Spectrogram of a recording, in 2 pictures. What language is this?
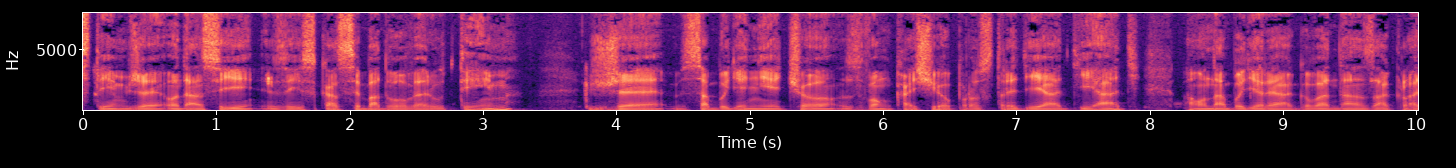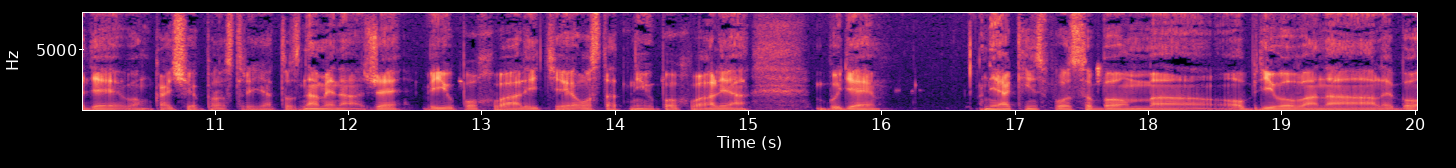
Slovak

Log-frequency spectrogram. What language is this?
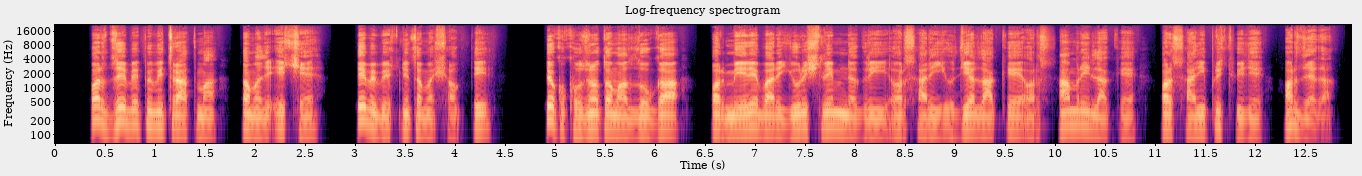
Kullu Pahari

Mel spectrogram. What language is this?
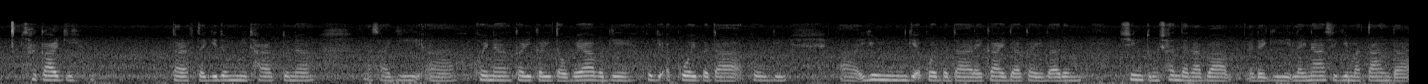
Manipuri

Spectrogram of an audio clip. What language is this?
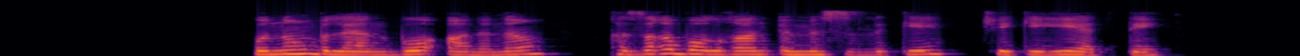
Uyghur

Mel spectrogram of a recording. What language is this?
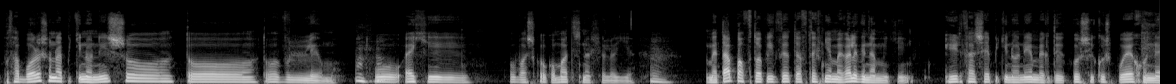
Greek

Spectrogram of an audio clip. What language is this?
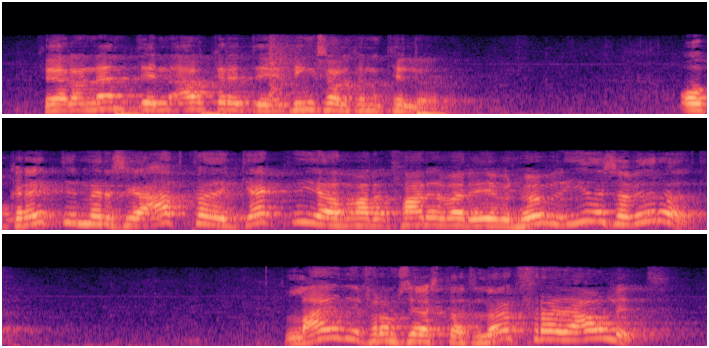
Icelandic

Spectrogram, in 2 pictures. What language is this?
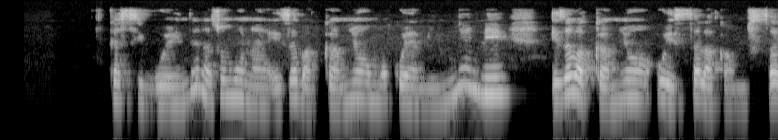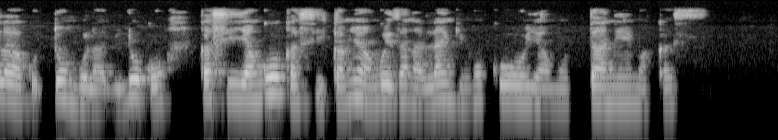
Lingala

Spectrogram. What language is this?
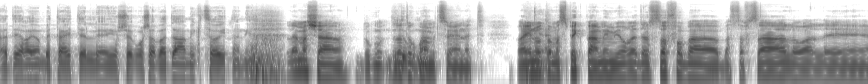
Hebrew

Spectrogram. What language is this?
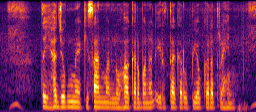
Chhattisgarhi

